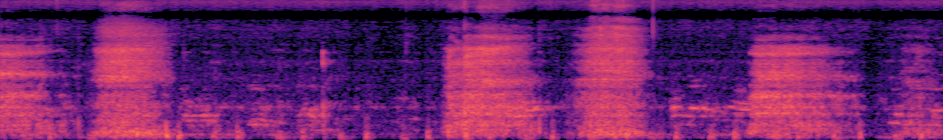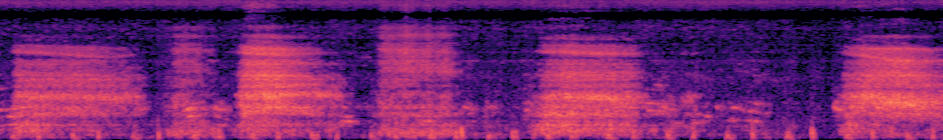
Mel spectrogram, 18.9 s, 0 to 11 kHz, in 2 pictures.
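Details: Close, noisy breathing with airy, slightly snorting breaths at about 20 a minute, irregularly spaced, from a self-recording of own heartbeat and breathing.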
